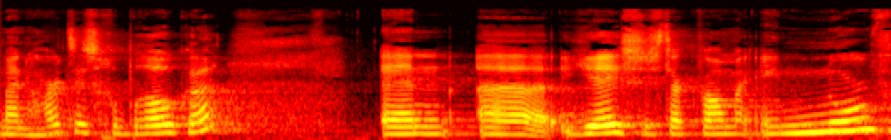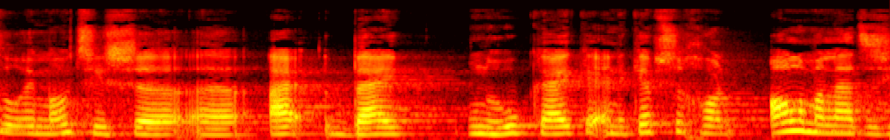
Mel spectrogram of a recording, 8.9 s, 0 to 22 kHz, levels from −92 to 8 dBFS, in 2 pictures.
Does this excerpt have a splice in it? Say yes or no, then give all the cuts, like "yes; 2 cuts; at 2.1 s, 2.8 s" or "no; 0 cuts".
yes; 1 cut; at 6.8 s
